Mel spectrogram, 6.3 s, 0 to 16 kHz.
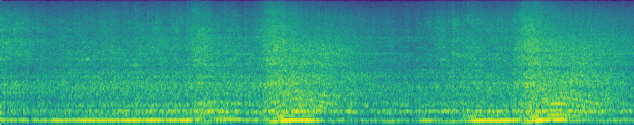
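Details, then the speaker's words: Freshly rebuilt Porsche 911 air-cooled 3.0SC flat-six at 3.2 spec on test stand, cold after overnight: strong steady drone swelling and easing a couple of times at fast cold idle; slightly rich warm-up, later near 950 rpm; loose muffler baffle. Healthy. "So, I don't know how long that was running, but but as you can see, it starts cold. It starts well. uh maintains a high idle, runs, you know, a little bit rich through the warm-up phase,"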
